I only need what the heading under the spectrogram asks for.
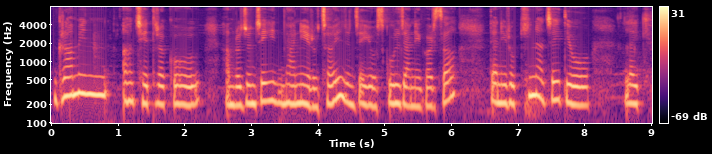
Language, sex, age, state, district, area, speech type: Nepali, female, 30-45, West Bengal, Darjeeling, rural, spontaneous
